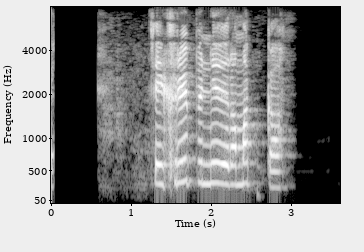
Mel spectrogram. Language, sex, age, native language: Icelandic, female, 8, Icelandic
